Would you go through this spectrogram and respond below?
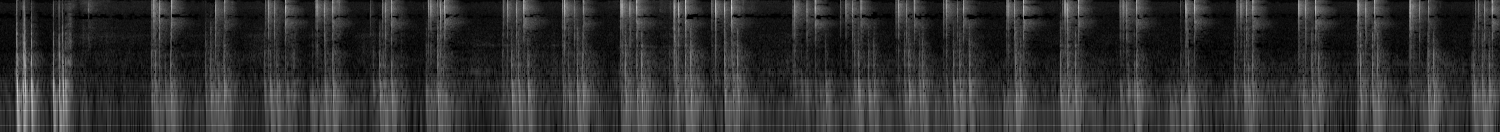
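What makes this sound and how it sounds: Long acrylic nail tips of both hands, fingers arched, tap fast on a solid white glazed ceramic tile countertop. Two louder taps open the clip, followed by a steady rhythm of quick clustered tapping bursts. Each burst has a dull, low thunk under bright clicky tips, and every tap dies away almost at once.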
